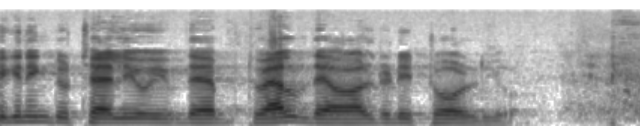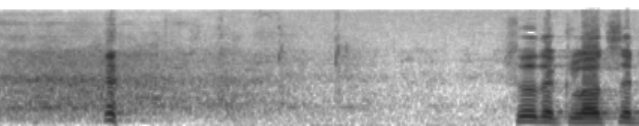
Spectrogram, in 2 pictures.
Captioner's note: laughter; 笑聲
